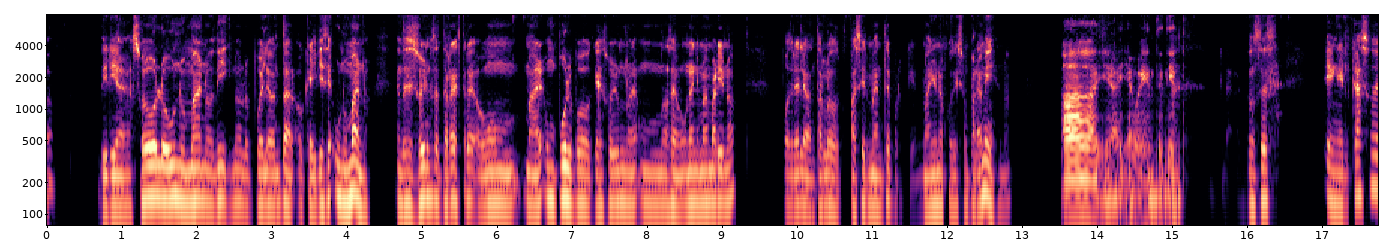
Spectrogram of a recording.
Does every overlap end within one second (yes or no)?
yes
